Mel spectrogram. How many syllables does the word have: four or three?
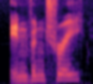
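three. The word is said with three syllables. "British English pronounces it with three syllables"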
